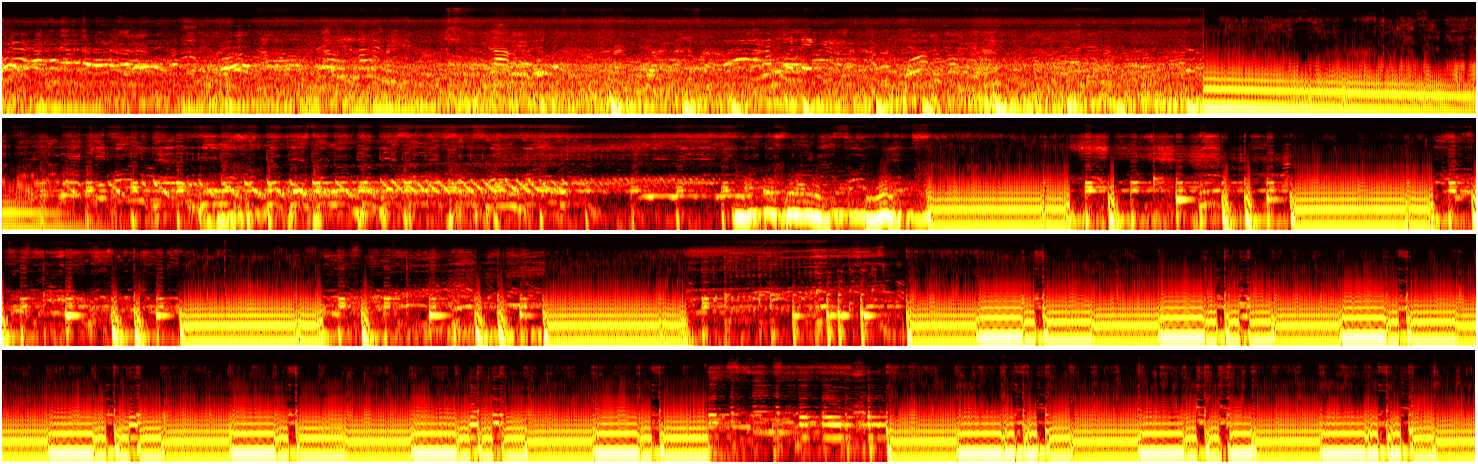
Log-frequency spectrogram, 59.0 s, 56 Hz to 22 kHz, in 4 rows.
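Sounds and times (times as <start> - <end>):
deep bass note: 8.0 - 16.0, 22.1 - 25.4, 27.6 - 29.1, 31.3 - 32.7, 34.9 - 36.4, 38.5 - 51.3, 53.1 - 58.9
loud electronic dance music: 11.8 - 58.9.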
